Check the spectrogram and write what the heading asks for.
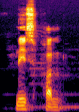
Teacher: विसर्ग के बाद च है तो तालव्य, तो इसका परिवर्तन हो गया तालव्य स में, अर्ध में। विसर्ग के बाद फ है तो विसर्ग किस में बदलेगा? मूर्धन्य स, अर्ध में, मतलब आधा में।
